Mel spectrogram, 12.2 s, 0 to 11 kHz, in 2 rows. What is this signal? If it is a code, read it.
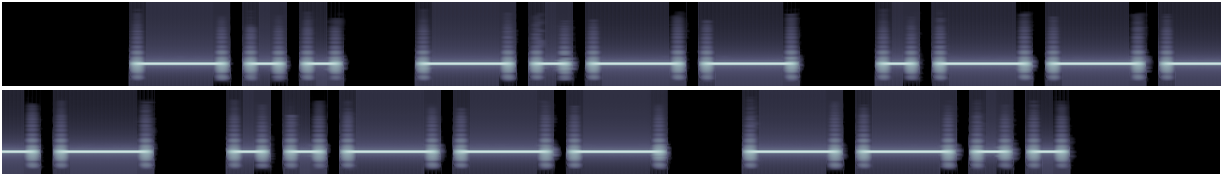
Morse code, heard as a keyed tone, about 8 wpm, 800 Hz. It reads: DY12Z
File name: LEZIONI / 9 28 8wpm 3512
